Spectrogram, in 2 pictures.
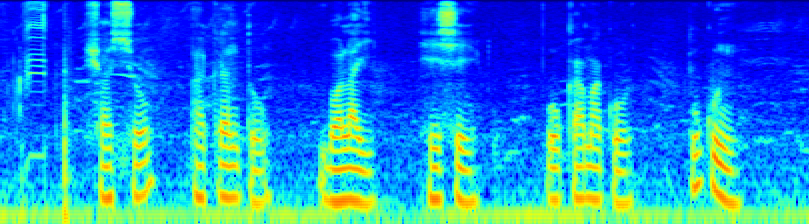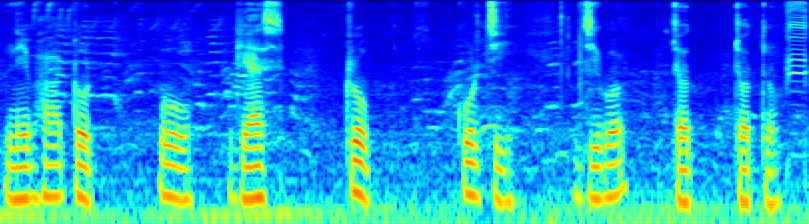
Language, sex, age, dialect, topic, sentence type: Bengali, male, 18-24, Rajbangshi, agriculture, statement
